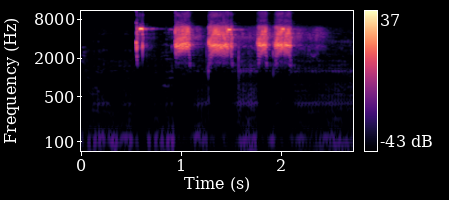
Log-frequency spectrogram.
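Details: Kala teetar, the black francolin, of the Sheedi Lakka type: a short sharp opening click, then four loud rasping notes in two pairs, each pair rough and buzzy, over a faint low hum.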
